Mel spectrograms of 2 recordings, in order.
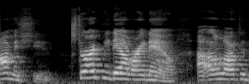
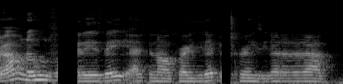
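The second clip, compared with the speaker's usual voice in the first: low, quick, softer brush-off; dismissive denial; 6 semitones lower, 8 dB quieter, faster than usual. Retold or imitated. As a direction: imitate someone hurriedly playing dumb. Man feigns ignorance, retold.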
